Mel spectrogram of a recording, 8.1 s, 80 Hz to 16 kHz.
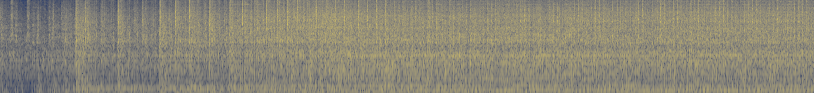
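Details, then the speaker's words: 8hp Tecumseh engine from a Noma snowblower after carburetor cleaning, started and run at full throttle: fires within a second and holds a steady, even single-cylinder beat with no misses or hunting; runs normally. "seems like she runs good we'll put her on the bench get the covers back on and then i think she's ready to go"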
